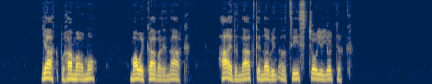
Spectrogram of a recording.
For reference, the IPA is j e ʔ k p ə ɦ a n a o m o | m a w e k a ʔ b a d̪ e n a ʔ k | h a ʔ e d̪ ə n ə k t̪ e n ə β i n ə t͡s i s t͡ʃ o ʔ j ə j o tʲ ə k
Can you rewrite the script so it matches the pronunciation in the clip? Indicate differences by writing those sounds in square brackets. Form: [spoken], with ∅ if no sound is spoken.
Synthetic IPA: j [a] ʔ k p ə ɦ a [m] a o m o | m a w e k a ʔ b a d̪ e n a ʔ k | h a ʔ e d̪ ə n [a] k t̪ e n ə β i n ə t͡s i s t͡ʃ o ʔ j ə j o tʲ ə k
